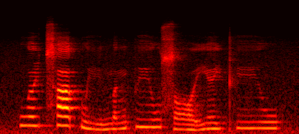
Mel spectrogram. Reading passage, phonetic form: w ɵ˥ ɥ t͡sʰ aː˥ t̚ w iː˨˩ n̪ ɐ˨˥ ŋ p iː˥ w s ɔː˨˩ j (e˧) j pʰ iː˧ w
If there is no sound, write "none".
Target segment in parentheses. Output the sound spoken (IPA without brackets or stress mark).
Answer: e˧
